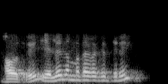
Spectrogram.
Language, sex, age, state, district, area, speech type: Kannada, male, 45-60, Karnataka, Koppal, rural, conversation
